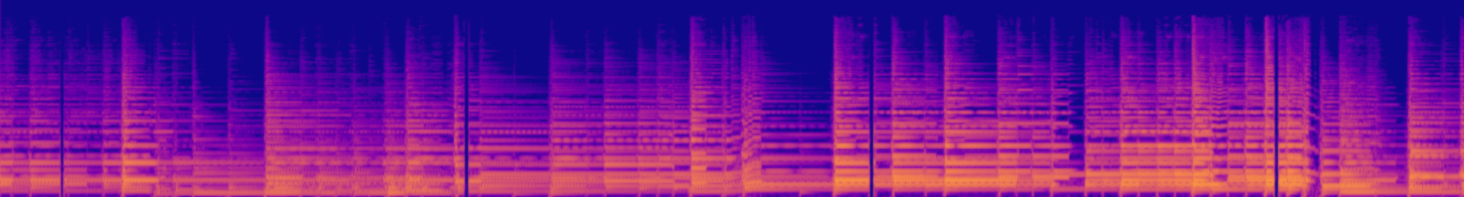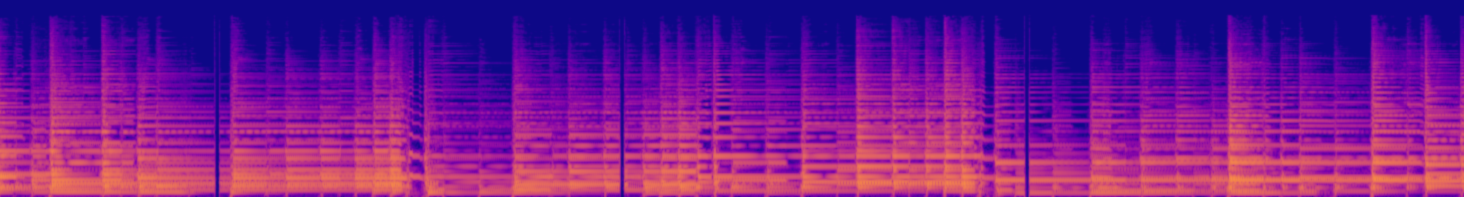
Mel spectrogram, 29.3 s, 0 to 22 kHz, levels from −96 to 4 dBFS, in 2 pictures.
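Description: The music was encoded in separate pieces about 4 seconds long and joined without trimming, so each encoder's start-up delay and last-frame padding survive as a gap at a join of encoded pieces. Silence drops into continuous sound at 0.60 s for about 40 ms, then for 49 ms at 4.64, 8.69, 12.74, 16.79, 20.84 and 24.89 s. Each dropout has smeared edges, and the music resumes exactly where it stopped.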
